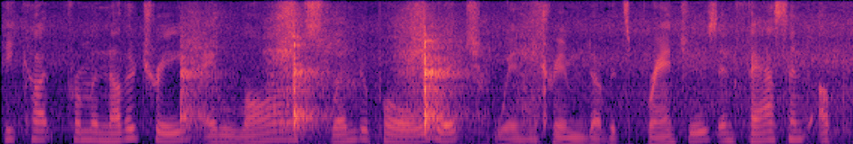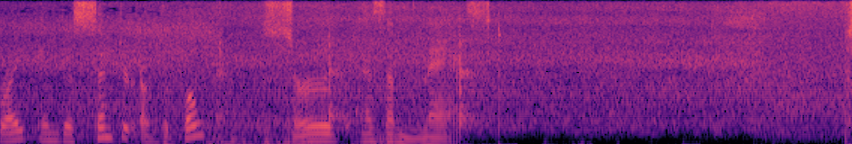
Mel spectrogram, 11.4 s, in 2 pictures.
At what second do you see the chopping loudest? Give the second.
3 s.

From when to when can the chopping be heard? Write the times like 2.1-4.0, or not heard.
1.2-3.6, 7.1-8.9.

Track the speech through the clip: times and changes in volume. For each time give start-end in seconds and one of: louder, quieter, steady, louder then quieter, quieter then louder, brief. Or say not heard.
0.0-9.2 steady.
